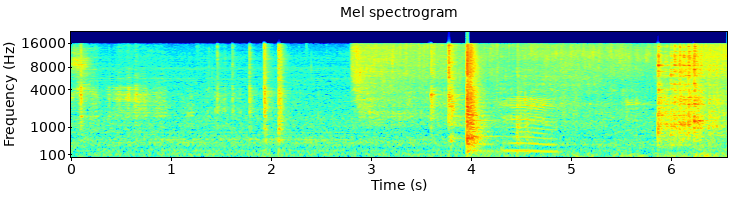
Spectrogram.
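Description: Stainless steel sauté pan handled on a commercial gas range: light clinks, then a sharp metal clank about four seconds in. A hiss starts about three seconds in and grows louder near the end as mushrooms begin to sizzle in the pan.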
